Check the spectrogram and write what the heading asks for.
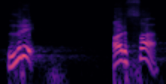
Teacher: ल का दंत स का भी दंत और ल का भी विवृत स का भी विवृत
